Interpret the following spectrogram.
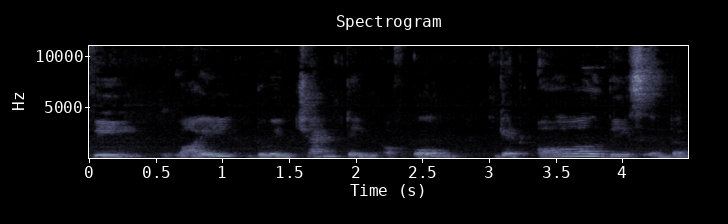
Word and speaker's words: Om: Yes, why Om only? It could be anything else. But why this A-U-M, when pronounced together, called Om?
